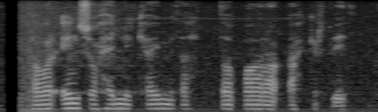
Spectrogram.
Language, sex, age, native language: Icelandic, male, 13, Lithuanian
